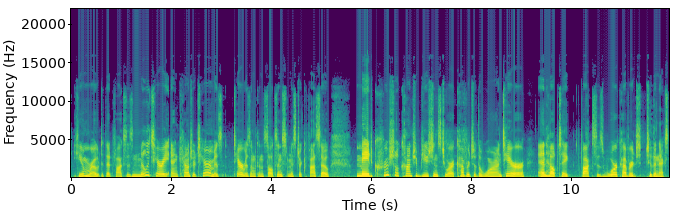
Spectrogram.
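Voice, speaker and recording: A woman's voice: mid-range voice, gravelly. A woman co-hosting a talk show who reads a scripted comedy segment and often laughs. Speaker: co-host.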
